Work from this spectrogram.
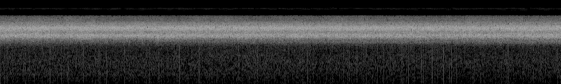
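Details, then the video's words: Many cicadas sing together in the bush mangroves of Coffs Harbour, NSW, Australia, making a constant piercing, hiss-like whine without breaks and at an even volume, with nothing else clearly heard. "Cicadas Song"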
